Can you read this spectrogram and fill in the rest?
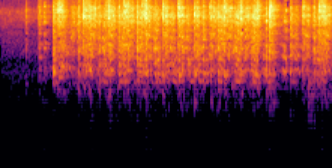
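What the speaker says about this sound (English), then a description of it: "But then you stir that in there, and what you're left with is a really nice caramel sauce." Heavy cream stirred into hot caramel sauce, a loud continuous hissing bubble with rapid scraping strokes of a utensil against the pan, close and without speech.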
